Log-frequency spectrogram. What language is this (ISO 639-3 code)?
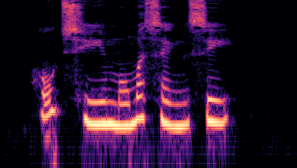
yue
